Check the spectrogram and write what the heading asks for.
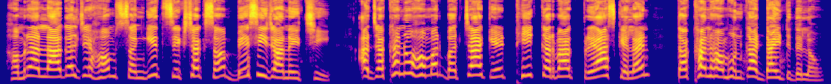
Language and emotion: Maithili, angry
